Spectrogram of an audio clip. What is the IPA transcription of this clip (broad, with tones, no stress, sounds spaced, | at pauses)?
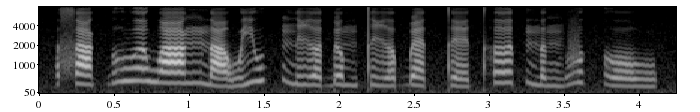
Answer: s a˨˩ k̚ ɣ u˧ ə̯ w aː˧ ŋ n a˨˩˨ w j u˦˥ k̚ n i˨˩ ə̯ ɗ ə˨˩ m t̪ i˨˩˨ ə̯ ɓ ɛ˨˩ t̚ t̪ e˨˩˨ t̪ʰ əː˦˥ t̚ n ə˨˩ ŋ v ə˦˥ k̚ ɣ o˨˩ w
